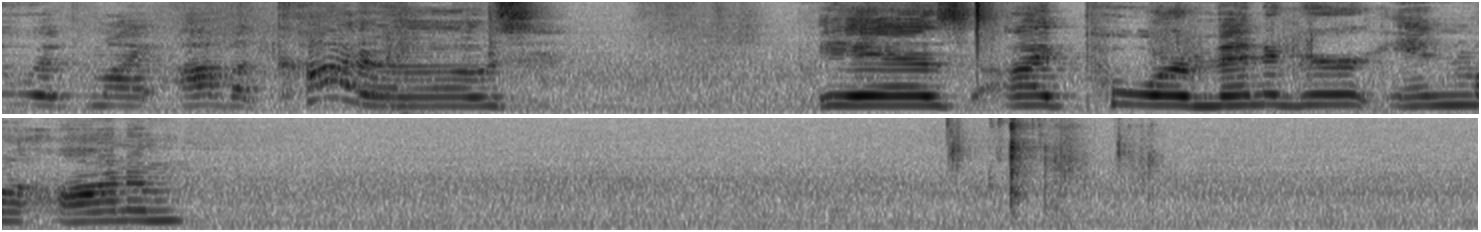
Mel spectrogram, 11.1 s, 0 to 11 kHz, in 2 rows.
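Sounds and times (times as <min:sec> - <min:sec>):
low room hum: 0:00.0 - 0:11.0
vinegar splashing on avocado: 0:09.0 - 0:10.0.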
